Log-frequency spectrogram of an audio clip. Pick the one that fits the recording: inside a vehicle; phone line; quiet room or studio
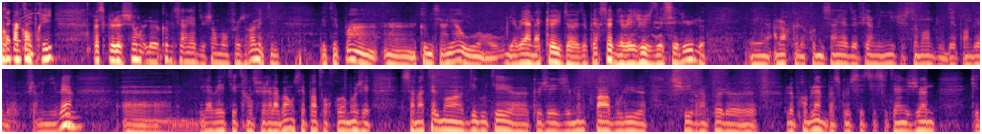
inside a vehicle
